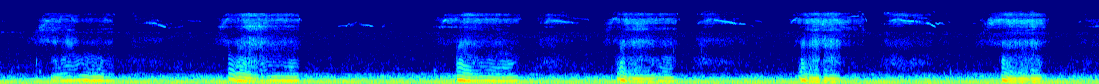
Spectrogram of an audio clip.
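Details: Kitten in deep sleep after a hard day of playtime with his brother and family, snoring in slow, rasping breaths roughly every two seconds, six snores over a steady low hum.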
